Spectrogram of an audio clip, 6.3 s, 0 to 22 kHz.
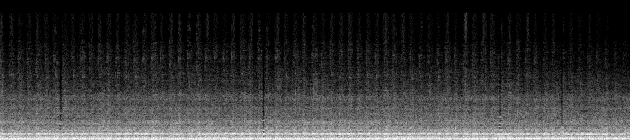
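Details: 2002 Yamaha YZF R6 carbureted four, restarted after sitting 6 years, bad rusty gas previously cleaned from the tank: uneven, lumpy idle with an irregular beat, like a cylinder not firing; owner suspects a gummed carburetor or fouled plug.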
